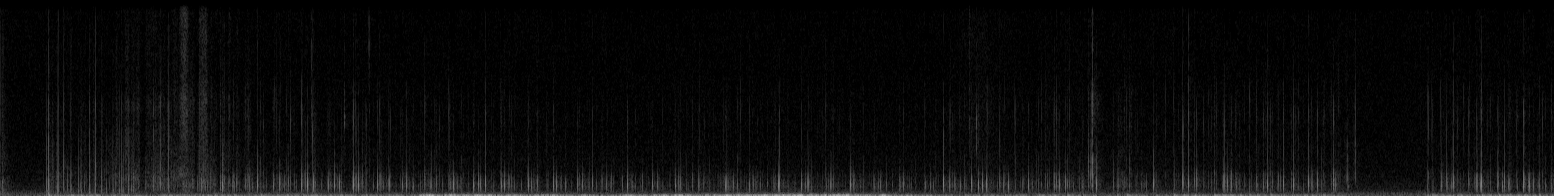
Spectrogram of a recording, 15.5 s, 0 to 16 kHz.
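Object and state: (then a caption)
Faux leather office chair backrest being scratched. Both hands scratch and grip a black padded faux leather office chair backrest with a mesh edge, working the surface with the fingertips. Quick, uneven scratches crackle and rustle over a deep low rumble. The sound swells louder from about 4 to 9 seconds and briefly drops out near 14 seconds.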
